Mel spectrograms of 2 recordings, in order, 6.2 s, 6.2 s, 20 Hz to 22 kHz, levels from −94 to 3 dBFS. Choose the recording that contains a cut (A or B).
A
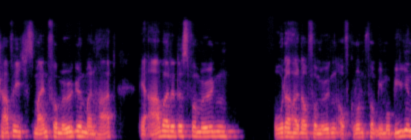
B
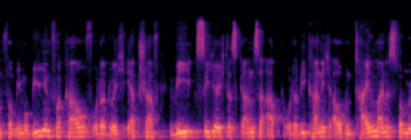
B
